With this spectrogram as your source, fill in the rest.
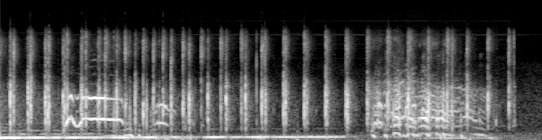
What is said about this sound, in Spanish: Un aplauso para todos.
